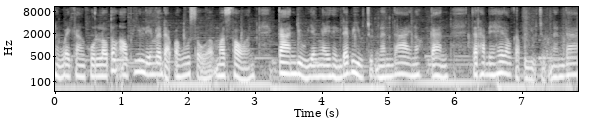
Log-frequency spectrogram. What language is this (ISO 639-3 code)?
tha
